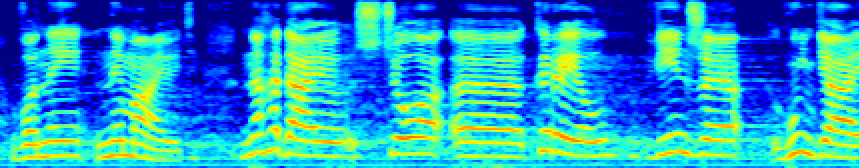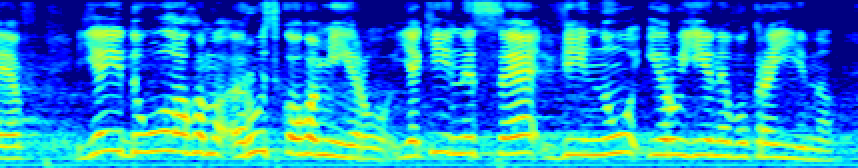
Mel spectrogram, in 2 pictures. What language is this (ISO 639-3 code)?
ukr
